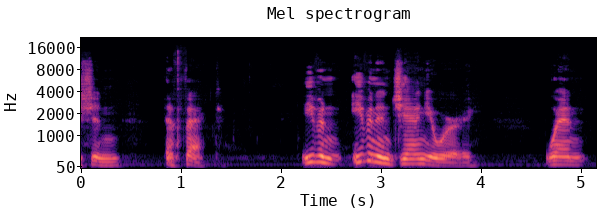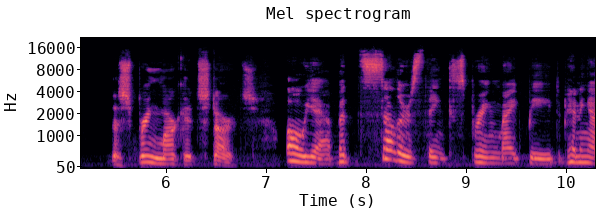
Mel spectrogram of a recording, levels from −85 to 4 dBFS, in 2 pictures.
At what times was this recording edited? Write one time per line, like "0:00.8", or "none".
none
